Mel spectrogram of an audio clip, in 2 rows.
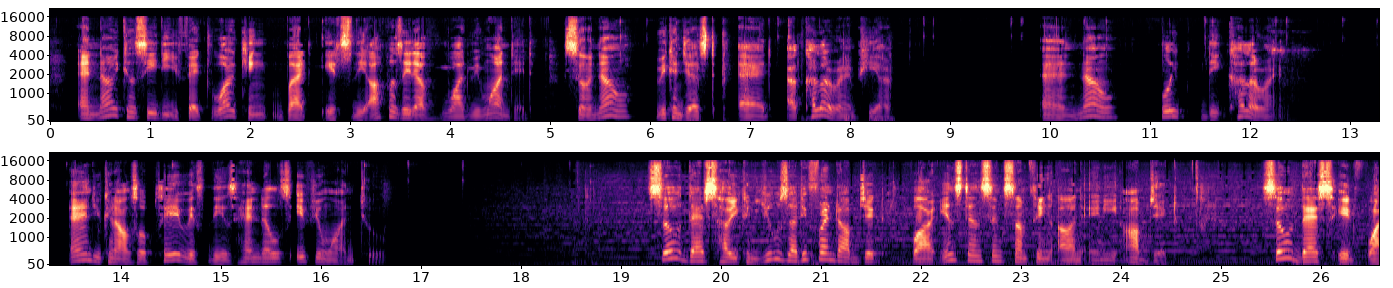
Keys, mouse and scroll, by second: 0.0 ctrl+v, 1.7-3.0 middle drag, 3.0 scroll up 1, 3.1-5.0 shift+middle drag, 5.3 click, 6.0 middle click, 6.5 shift+a, 8.2 o, 10.3-10.8 middle drag, 10.8-11.5 scroll up 1, 11.5-12.9 drag, 12.9-14.5 middle drag, 14.5-17.7 drag, 17.7-18.5 scroll down 6, 18.0 shift+middle click, 18.5 shift+middle click.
